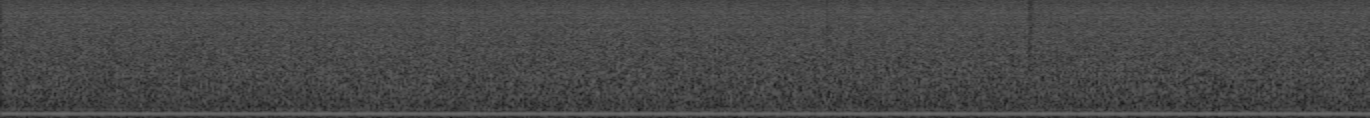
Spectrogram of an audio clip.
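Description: Steady hiss with a constant low hum and no other sound: the background noise of an old video recording once the race call has ended.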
